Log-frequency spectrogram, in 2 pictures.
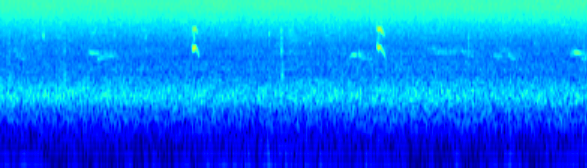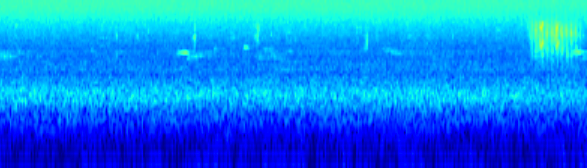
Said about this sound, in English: Recording, here's a bird.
